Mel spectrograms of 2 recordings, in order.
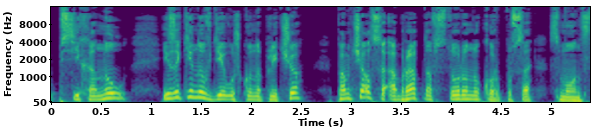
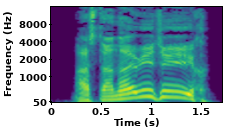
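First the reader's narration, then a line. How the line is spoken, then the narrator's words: Commander barking. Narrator (Russian): рявкнул командир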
